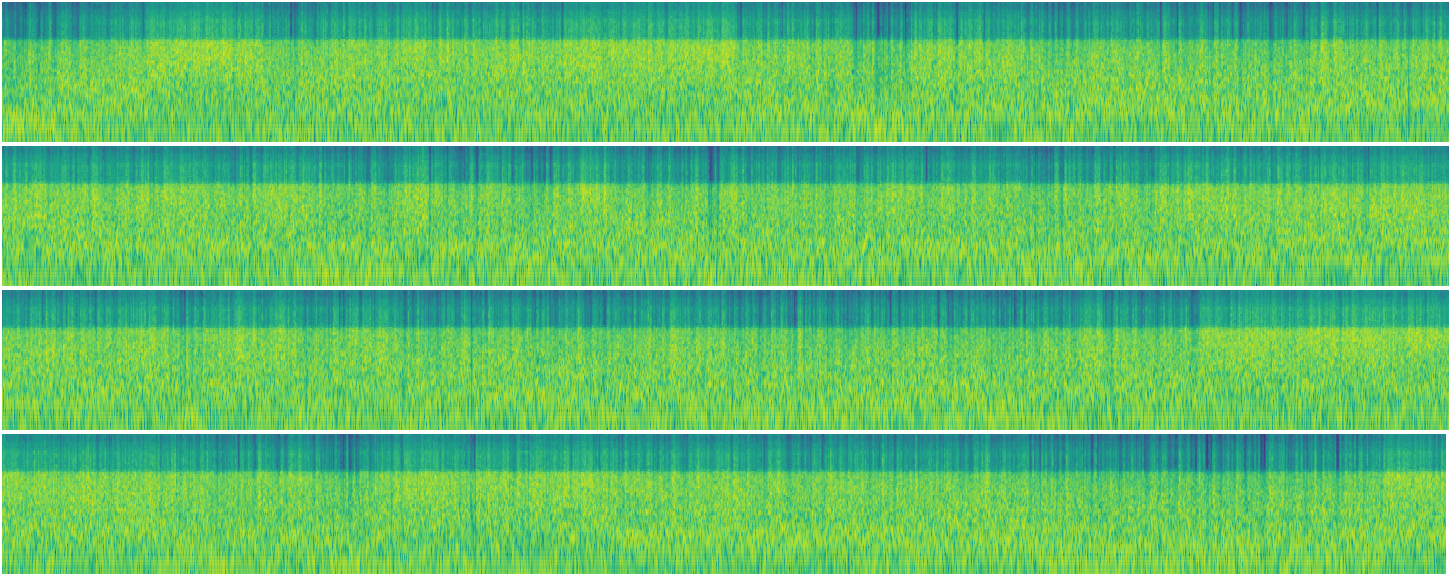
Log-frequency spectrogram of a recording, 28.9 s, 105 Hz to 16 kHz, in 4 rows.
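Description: MZ TS 125's single-cylinder two-stroke engine running at a steady cruising speed, heard loud under heavy wind noise on the microphone.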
